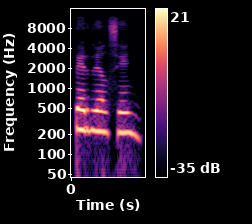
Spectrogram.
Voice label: marbles catalan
